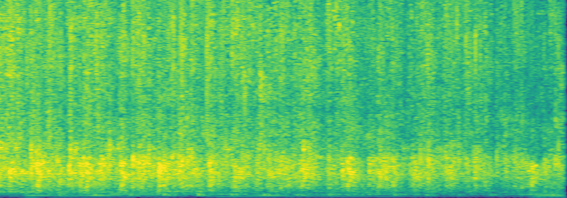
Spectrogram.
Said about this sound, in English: How, can you give them a round of applause?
